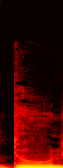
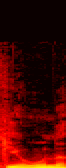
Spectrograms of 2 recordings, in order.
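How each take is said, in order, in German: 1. Es wird amerikanisch ausgesprochen. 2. Es wird britisch ausgesprochen. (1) "Also Dune heißt es" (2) "und nicht Dune, das ist so eine bisschen britische Aussprache"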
